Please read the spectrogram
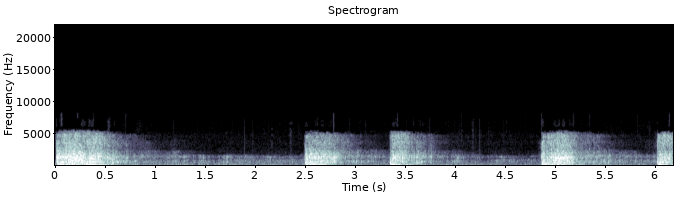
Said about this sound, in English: And behind them, the men with mortars, lobbing in their shells.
